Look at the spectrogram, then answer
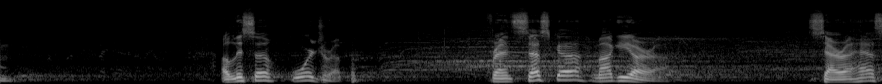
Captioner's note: applause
